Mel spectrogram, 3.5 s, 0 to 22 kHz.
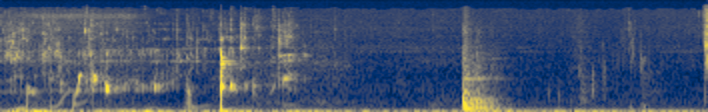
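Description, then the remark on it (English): A $15 Heaven Hill bourbon from a screw-top bottle pours into a glass, a few quick glugs and drips with a brief splashing burst near the end. No one speaks. “All right, let's pour it down.”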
